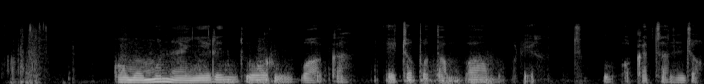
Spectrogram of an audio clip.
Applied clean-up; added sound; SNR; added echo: neural mask model RNNoise.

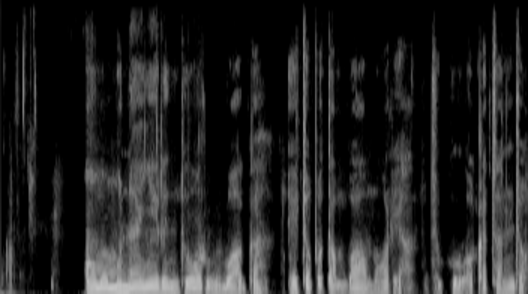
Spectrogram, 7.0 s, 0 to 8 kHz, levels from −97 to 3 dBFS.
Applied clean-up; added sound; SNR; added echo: neural mask model Resemble Enhance denoiser.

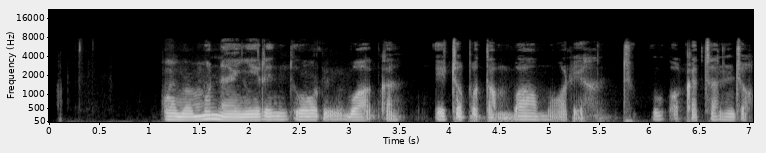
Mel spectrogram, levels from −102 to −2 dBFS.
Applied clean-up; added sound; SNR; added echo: neural mask model DeepFilterNet 3.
